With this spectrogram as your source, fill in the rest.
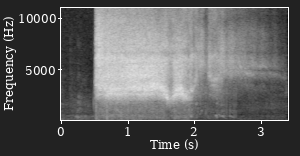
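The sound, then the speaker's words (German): A voice imitates a sizzle of hot coal on lips: a loud, steady, high-pitched hiss that starts abruptly, holds for about three seconds with a brief dip, then gradually tapers off. “Und dann, während diese Engel das, diese Kohle auf seinen Mund Boah, ich bin mir, es hat bestimmt dieses Geräusch gemacht.”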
